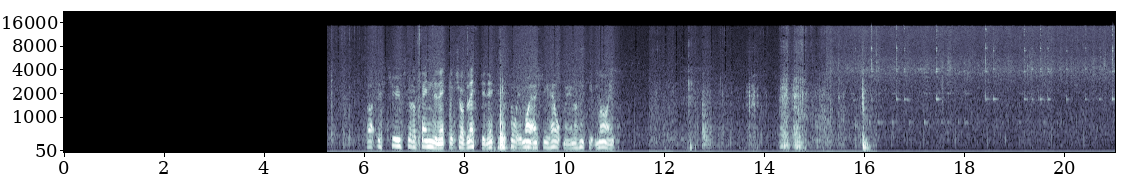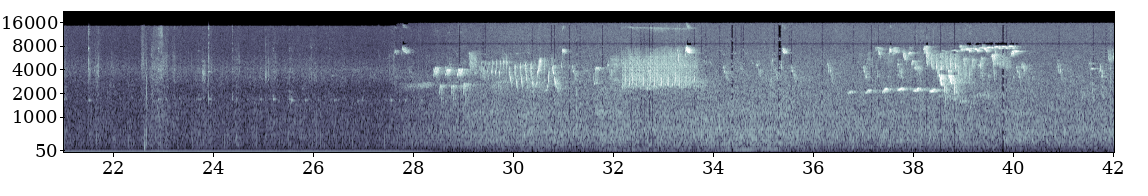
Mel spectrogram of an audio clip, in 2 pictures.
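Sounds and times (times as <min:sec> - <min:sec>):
birds trilling and chirping: 0:23.7 - 0:42.0.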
